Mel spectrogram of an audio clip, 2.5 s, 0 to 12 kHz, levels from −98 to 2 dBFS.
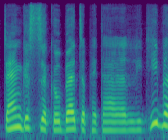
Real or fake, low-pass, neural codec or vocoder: fake; 10.8 kHz; codec, 16 kHz in and 24 kHz out, 0.4 kbps, LongCat-Audio-Codec, two codebook decoder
